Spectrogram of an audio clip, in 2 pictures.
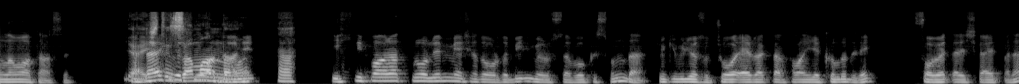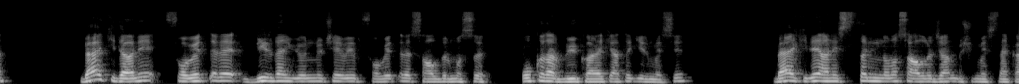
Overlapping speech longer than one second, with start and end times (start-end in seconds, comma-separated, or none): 1.3-2.6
